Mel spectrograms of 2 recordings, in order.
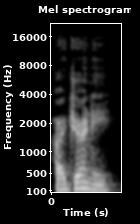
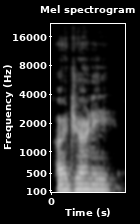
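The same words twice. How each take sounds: The two takes are said the same way.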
